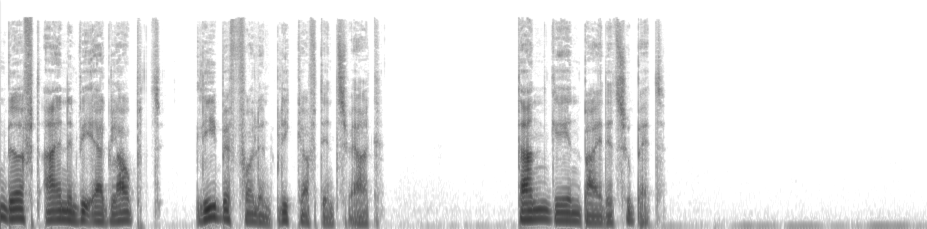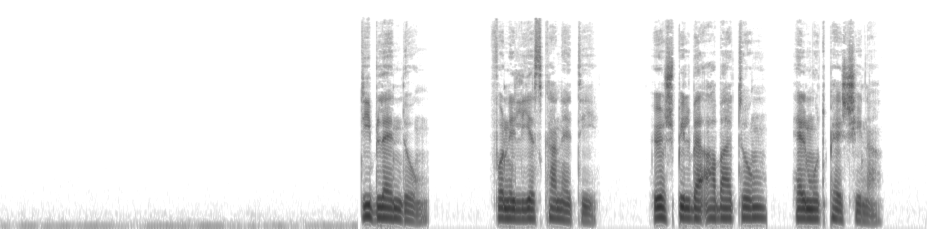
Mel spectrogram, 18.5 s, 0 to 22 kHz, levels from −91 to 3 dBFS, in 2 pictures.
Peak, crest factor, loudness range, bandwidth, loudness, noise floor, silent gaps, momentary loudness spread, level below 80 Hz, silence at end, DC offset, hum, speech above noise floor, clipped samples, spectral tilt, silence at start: -4 dBFS; 24 dB; 7 LU; 16.5 kHz; -25 LUFS; -81 dBFS; none; 15 LU; -48 dBFS; 0.5 s; under 0.1%; none; 57 dB; under 0.1%; -6 dB/octave; 0 s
